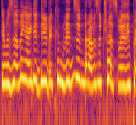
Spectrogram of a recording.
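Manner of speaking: put-on high, weepy, tearful voice like a sobbing child. Showing how an emotional person sounds explaining something, tearful, childlike crying voice. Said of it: "like when you're mm. drunk and you're trying to like explain something yep. as you're crying".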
